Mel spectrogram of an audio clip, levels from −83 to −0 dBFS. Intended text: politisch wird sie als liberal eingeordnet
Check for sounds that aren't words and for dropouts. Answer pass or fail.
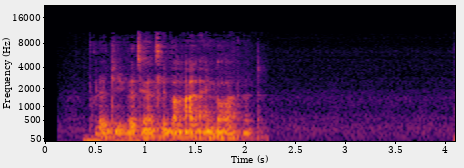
pass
